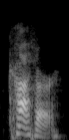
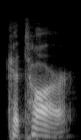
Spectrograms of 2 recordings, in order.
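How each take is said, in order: First: The name is said the local way. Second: The name is said the anglicized way. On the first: This is how the country's people say it. "they pronounce their country" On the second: This is the speaker's habitual way of saying it. "I pronounce it Qatar"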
